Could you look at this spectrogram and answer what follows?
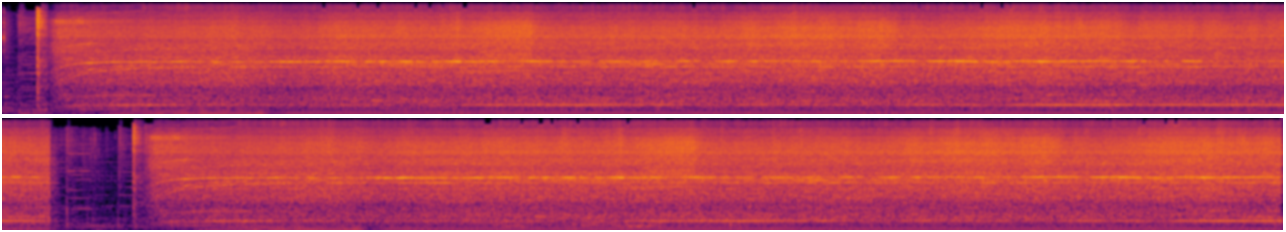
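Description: A vacuum cleaner runs while cleaning a boxing gym in the video game Sports Renovations, giving a steady, loud whine with a low hum. It cuts out briefly partway through, then starts up again and keeps droning.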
